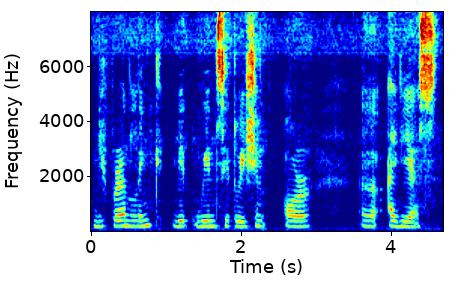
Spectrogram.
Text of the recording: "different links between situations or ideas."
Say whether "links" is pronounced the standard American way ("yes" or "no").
no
